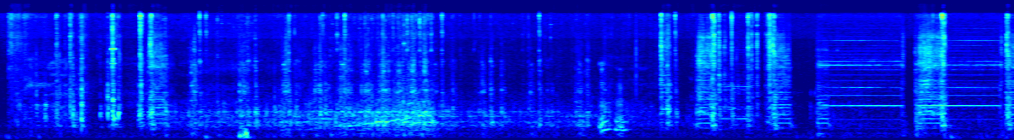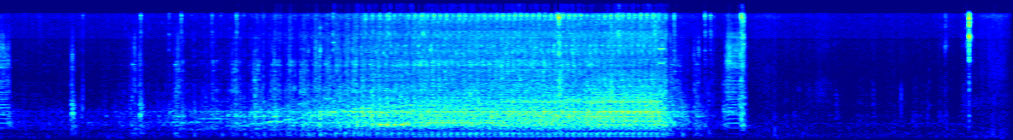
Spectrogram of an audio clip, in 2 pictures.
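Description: A Janome embroidery sewing machine runs in short stitching bursts, then whirs in a sustained, louder run near the end, close by, with a person talking between the runs.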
